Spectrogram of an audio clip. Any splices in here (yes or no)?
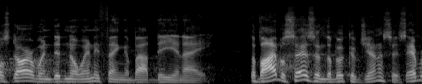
yes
